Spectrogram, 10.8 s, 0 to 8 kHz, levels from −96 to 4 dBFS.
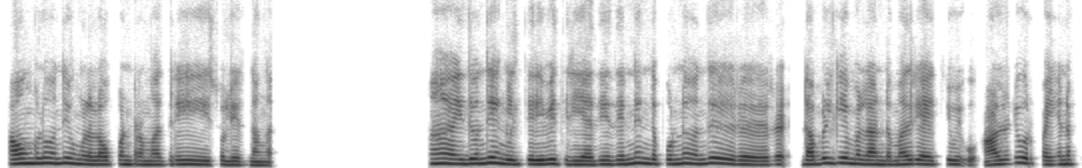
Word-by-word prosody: அவங்களும் 240 +2 +4
வந்து 245 +2 +1
இவங்கள 205 -4 0
லவ் 185 +2 -2
பண்ற 190 -1 -1
மாதிரி 185 +3 -3 0.3
சொல்லியிருந்தாங்க. 165 -3 -3 1.6
ஆ 225 - -2 0.3
இது 210 +2 +1
வந்து 230 +3 +2
எங்களுக்கு 200 -4 +1
தெரியவே 200 +2 +4
தெரியாது. 180 0 0
இது 190 +2 -4
என்ன 220 +4 +1
இந்தப் 215 -2 -1
பொண்ணு 210 +2 +1
வந்து, 225 +4 0 0.3
ர - - +2 0.3
ர - - 0 0.3
டபுள் 235 +6 +2
கேம் 245 -3 +2
விளையாண்ட 190 -2 +1
மாரி 200 +2 +1
ஆயிருச்சு. 185 +2 -2 0.2
ஒ - - -4 0.2
ஆல்ரெடி 205 +7 -2
ஒரு 230 - -7
பையன 190 +2 -1
195 Hz, 160 wpm, -19 LUFS, 185-225 Hz, 1.6 s, அவங்களும்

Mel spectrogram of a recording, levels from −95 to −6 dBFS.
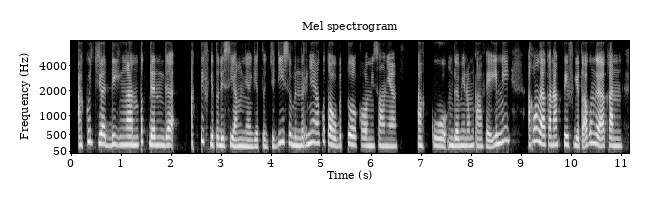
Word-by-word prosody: aku 220 +8 0
jadi 235 -3 +2
ngantuk 220 +5 +2
dan 215 -1 +3
nggak 215 -1 +2 0.4
aktif 330 -4 -6
gitu 220 -1 0
di 200 - +5
siangnya, 190 -3 +1
gitu. 180 +1 -4
Jadi 195 - -2
sebenernya 235 +3 0
aku 295 - -7
tahu 225 -5 +4
betul 225 +1 0
kalau 200 -1 -1
misalnya 195 -1 -1 0.5
aku 205 -2 -1
nggak 200 -1 +3
minum 200 0 0
kafein 190 +3 -1
nih, 335 +3 -3 0.4
aku - - -1
nggak 240 -3 +5
akan 225 -1 0
aktif, 230 -1 -2
gitu. 195 -1 +1
Aku 275 +7 +1
nggak 205 -3 +4
akan 195 -2 +2
210 Hz, 160 wpm, -17 LUFS, 195-230 Hz, 0.5 s, di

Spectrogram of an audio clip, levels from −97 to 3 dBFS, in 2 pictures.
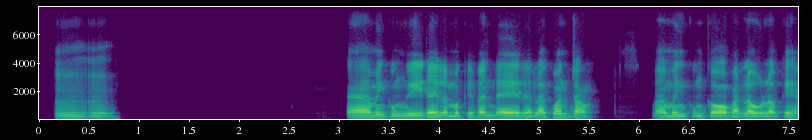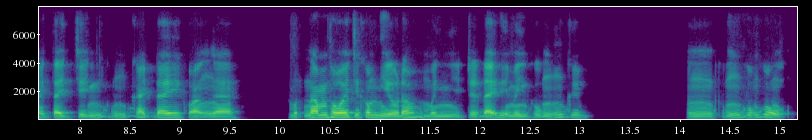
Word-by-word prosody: Ừm, 120 -3 -6
ừm. 110 -2 -8 2.3
À, 125 -1 +3
mình 125 -1 -2
cũng 120 +3 -4
nghĩ 140 +2 +2
đây 165 +1 +5
là - - +2
một 115 0 -1
cái 150 - -3
vấn 135 +2 0
đề 125 -4 +6
rất - - -1
là 125 - +2
quan 140 +2 -1
trọng, - - +1 0.6
và 120 0 0
mình 120 -1 -1
cũng 120 +4 -9
có 120 +1 +7
bắt - - 0
đầu 115 -2 +5
lập 110 0 +2
kế - - 0
hoạch - - -5
tài - - +2
chính 115 +1 -5
cũng - - -9
cách - - 0
đây 150 0 +2
khoảng, 100 +3 -1
à, 110 0 0 0.6
1 - - -7
năm 155 +2 +4
thôi 160 -1 +7
chứ 170 - -2
không 160 -1 -1
nhiều 125 -3 +2
đâu, 155 +5 +2
mình 115 - -5
trước 120 - -3
đấy 120 - +3
thì 140 -4 -3
mình 115 -2 -3
cũng 125 +12 -6
c - - -14 1.1
ừm, 110 -1 -5
cũng 125 +9 -7
cũng 160 +2 -6
vội, 175 - 0
125 Hz, 200 wpm, -25 LUFS, 115-150 Hz, 2.3 s, có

